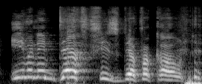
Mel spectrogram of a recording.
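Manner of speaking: shrill, very high-pitched, very loud yell. Retelling a family mishap, re-enacting the sister yelling back. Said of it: "my sister yells back".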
